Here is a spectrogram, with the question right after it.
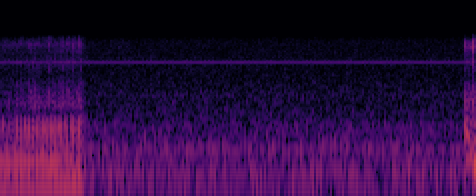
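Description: A French Bulldog snores with low, rattling, buzzy breaths spaced about three seconds apart.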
